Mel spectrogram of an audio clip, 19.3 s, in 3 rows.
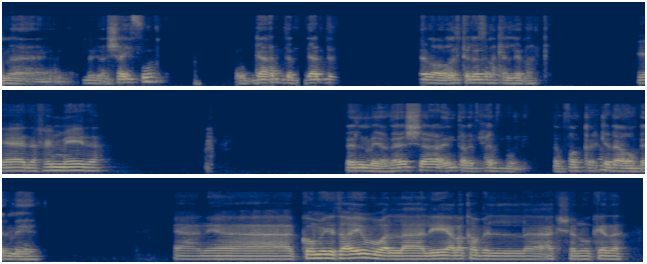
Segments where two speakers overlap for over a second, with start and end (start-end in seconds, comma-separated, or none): none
